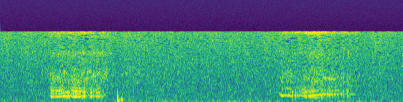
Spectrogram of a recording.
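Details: Sleeping house cat named Teto, comfortably asleep indoors, gives two low buzzy snores about two seconds apart, each half a second long with a wobbling pitch, plus a soft click between them.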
